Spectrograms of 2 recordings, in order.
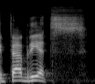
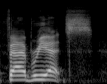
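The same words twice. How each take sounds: First: Fabriettes with a rolled R. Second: Said in the usual way. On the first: Shown as a demonstration. Host showing how he's tempted to say a donor's name, Fabriettes with rolled R. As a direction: roll the R in "Fabriettes" like a Spanish speaker. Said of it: "I roll the, the R". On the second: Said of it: "always tempted to say Fabriettes".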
